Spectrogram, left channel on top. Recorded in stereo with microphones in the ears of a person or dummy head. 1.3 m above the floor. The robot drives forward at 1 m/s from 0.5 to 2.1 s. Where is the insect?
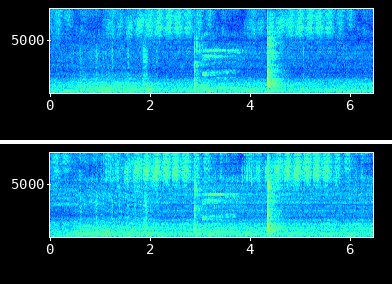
25° right (ahead or behind), 2.5 m; by 6.5 s 50° right (ahead or behind), 1.3 m.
